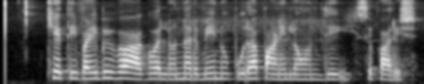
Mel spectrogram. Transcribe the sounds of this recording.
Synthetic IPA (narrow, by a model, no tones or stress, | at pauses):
kʰeːt̪iːbəɽiːʋɪʋaːɡʋəlːõːnəɾmẽːnũːpuːɾaːpaːɽ̃iːlɔːnd̪iːsɪpʰaːɾɪʃ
